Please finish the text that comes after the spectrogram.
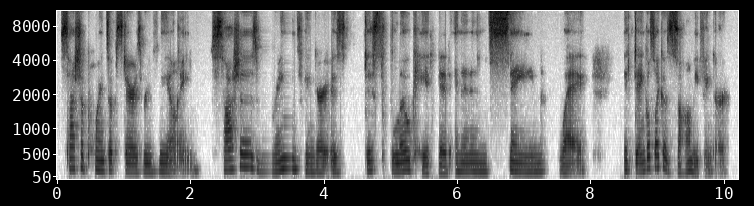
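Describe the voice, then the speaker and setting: Lower-voiced woman reading stage directions. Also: takes it slowly, darkish tone. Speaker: narrator.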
